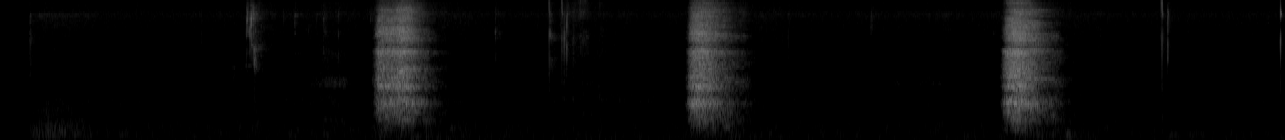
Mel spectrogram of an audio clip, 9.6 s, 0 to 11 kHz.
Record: {"exhalation_length": "9.6 s", "exhalation_amplitude": 3491, "exhalation_signal_mean_std_ratio": 0.27, "survey_phase": "beta (2021-08-13 to 2022-03-07)", "age": "45-64", "gender": "Male", "wearing_mask": "No", "symptom_none": true, "smoker_status": "Current smoker (1 to 10 cigarettes per day)", "respiratory_condition_asthma": false, "respiratory_condition_other": false, "recruitment_source": "REACT", "submission_delay": "2 days", "covid_test_result": "Negative", "covid_test_method": "RT-qPCR", "influenza_a_test_result": "Negative", "influenza_b_test_result": "Negative"}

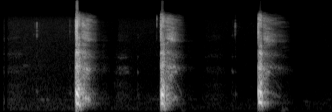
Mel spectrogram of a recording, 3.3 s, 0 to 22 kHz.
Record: {"three_cough_length": "3.3 s", "three_cough_amplitude": 32768, "three_cough_signal_mean_std_ratio": 0.19, "survey_phase": "beta (2021-08-13 to 2022-03-07)", "age": "45-64", "gender": "Female", "wearing_mask": "No", "symptom_none": true, "smoker_status": "Ex-smoker", "respiratory_condition_asthma": false, "respiratory_condition_other": false, "recruitment_source": "REACT", "submission_delay": "2 days", "covid_test_result": "Negative", "covid_test_method": "RT-qPCR", "influenza_a_test_result": "Negative", "influenza_b_test_result": "Negative"}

